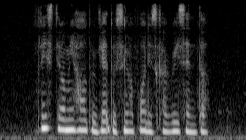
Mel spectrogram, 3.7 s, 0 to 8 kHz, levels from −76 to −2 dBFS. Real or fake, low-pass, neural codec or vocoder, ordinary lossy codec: real; 7.2 kHz; none; none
